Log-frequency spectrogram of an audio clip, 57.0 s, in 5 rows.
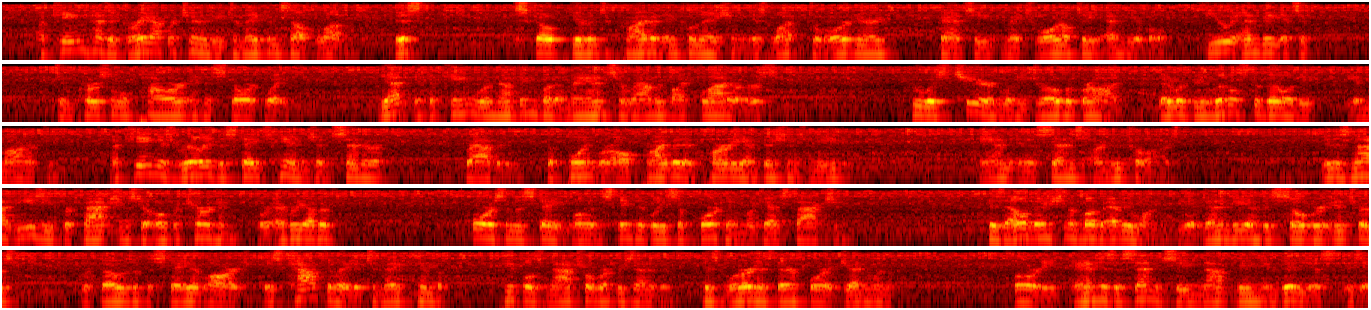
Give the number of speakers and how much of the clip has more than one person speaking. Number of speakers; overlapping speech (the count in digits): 1, no overlap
